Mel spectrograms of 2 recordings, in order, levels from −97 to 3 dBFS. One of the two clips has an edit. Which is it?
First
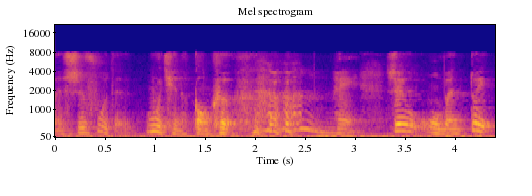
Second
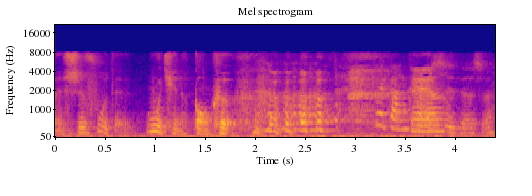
first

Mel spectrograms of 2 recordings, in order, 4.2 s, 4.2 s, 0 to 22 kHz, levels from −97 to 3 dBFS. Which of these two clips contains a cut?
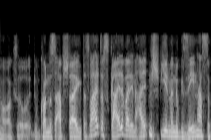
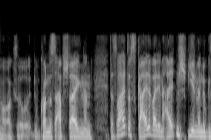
first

